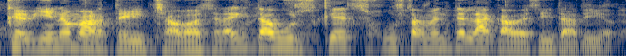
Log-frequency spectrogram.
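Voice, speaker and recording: A young man from commentating his own football video game match, talking to viewers and shouting at goals. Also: on the high side, fast talker. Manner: excitable, shouts at goals, addresses viewers as "chicos". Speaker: gaming YouTuber.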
